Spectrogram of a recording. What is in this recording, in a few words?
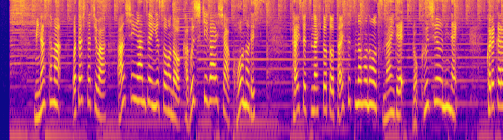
radio CM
